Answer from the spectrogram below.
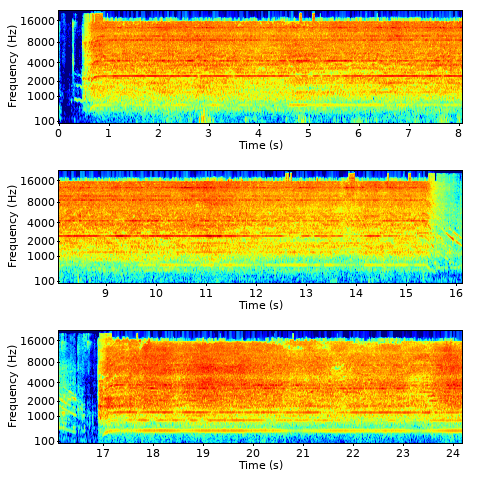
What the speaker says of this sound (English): you just saw me test the two blowers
